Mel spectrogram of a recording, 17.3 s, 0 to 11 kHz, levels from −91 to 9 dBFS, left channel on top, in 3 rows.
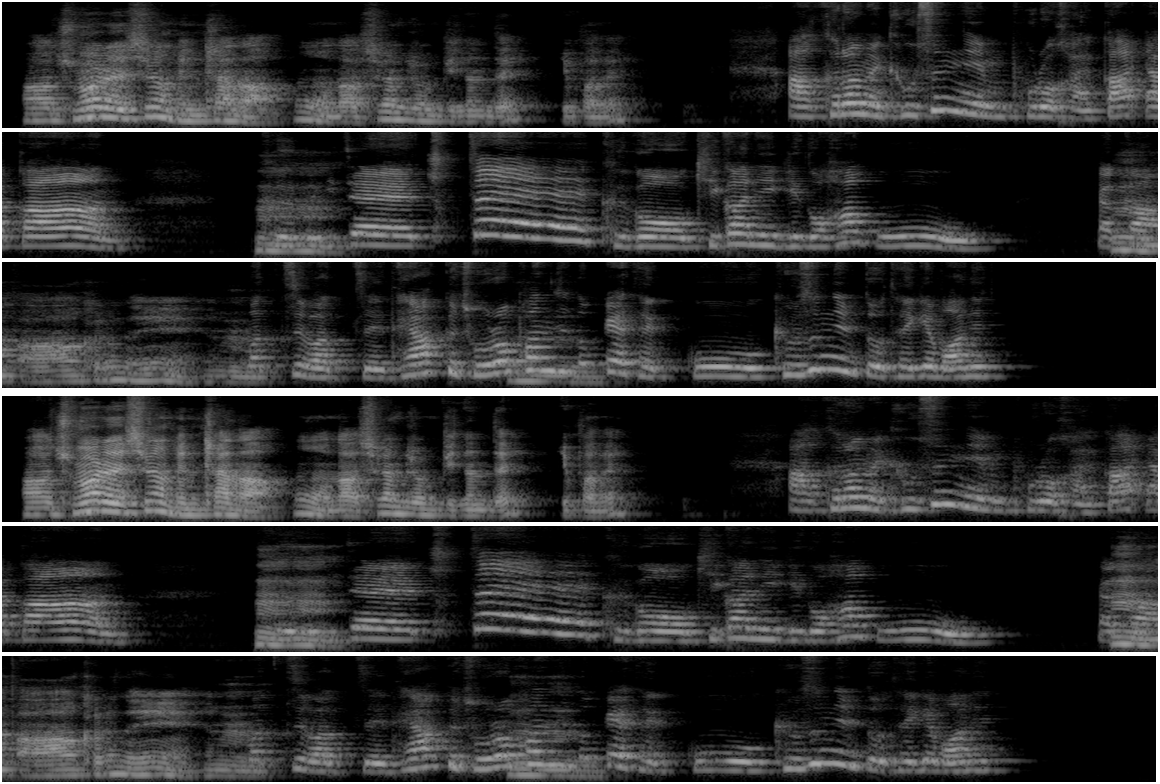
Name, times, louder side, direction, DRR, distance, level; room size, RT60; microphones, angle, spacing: voice 1, 0.1-3.1 7.1-7.5 11.3-12.9 14.1-14.4, right 3 dB, 65° right, 0.7 m, -35 dB
voice 2, 3.9-6.4 7.1-10.7 11.3-11.7 12.8-16.5, left 3 dB, 80° left, 0.9 m, -35 dB
3.6 x 2.9 x 4.3 m
head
